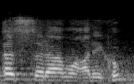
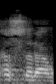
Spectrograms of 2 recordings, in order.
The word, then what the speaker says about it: السلام عليكم: قطعها قطعها قطعها فيقول السلام عليكم وبعضهم ايضا يبالغ في تشديد السين تشديدا كبيرا حتى تكون صفيرا مدويا وبالاخص بعض الائمه فيقول السلام عليكم بتشديد شديد وهذا غلط في النطق بالحرف فيقول الانسان السلام عليكم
